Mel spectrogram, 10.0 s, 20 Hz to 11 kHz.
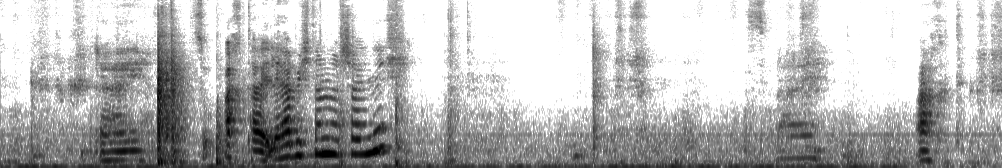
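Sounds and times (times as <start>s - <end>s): knife cutting through dough: 9.6s - 10.0s.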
